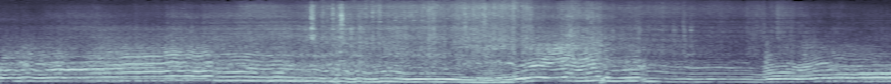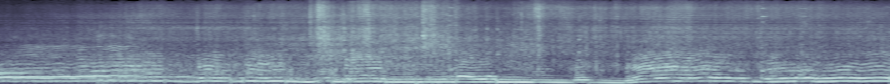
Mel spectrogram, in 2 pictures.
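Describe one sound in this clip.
A car engine roars and revs hard, rising and falling in pitch.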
